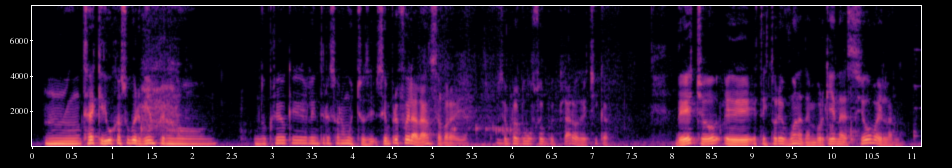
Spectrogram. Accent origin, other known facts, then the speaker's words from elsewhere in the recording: Santiago, Santiago Metropolitan Region, Chile; moved away as an adult; now in Los Angeles, United States; Nací acá en Santiago, el 73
